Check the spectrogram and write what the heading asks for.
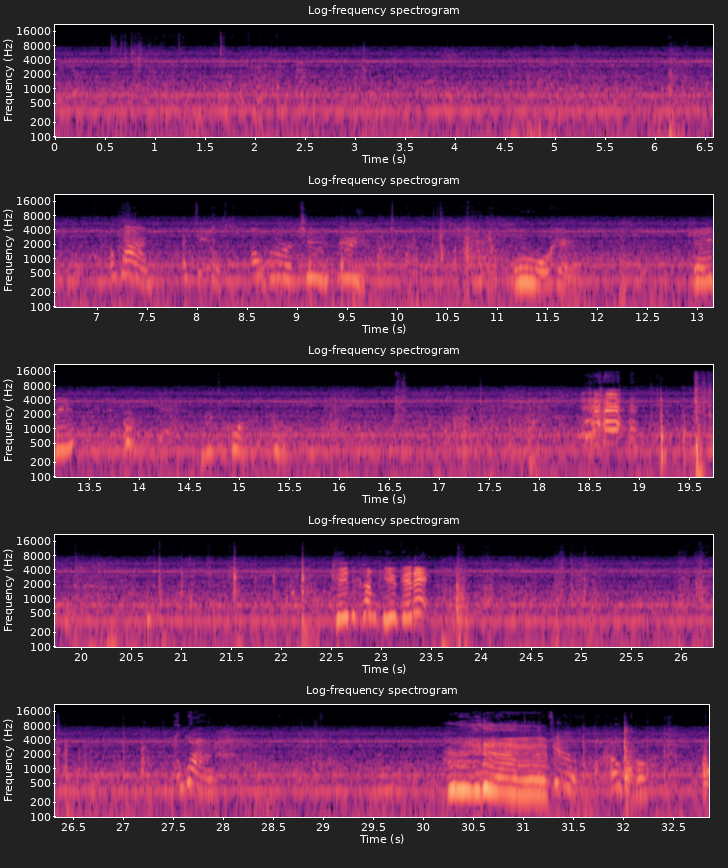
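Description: Girls' voices coming and going from about seven seconds in, with water splashing in a swimming pool, over a steady hum.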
